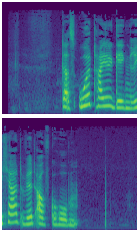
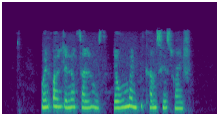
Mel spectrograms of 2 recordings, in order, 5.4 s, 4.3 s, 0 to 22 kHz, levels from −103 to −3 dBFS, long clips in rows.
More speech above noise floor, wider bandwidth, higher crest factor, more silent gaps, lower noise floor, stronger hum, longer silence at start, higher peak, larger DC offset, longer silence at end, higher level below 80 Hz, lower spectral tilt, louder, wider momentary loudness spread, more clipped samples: first, 43 dB vs 38 dB; first, 16 kHz vs 8 kHz; about the same, 22 dB vs 18 dB; neither; about the same, -67 dBFS vs -67 dBFS; neither; first, 1.2 s vs 0.8 s; first, -6 dBFS vs -14 dBFS; neither; first, 1.2 s vs 0.6 s; second, -84 dBFS vs -70 dBFS; about the same, -4 dB/octave vs -4 dB/octave; first, -25 LUFS vs -29 LUFS; about the same, 7 LU vs 9 LU; neither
